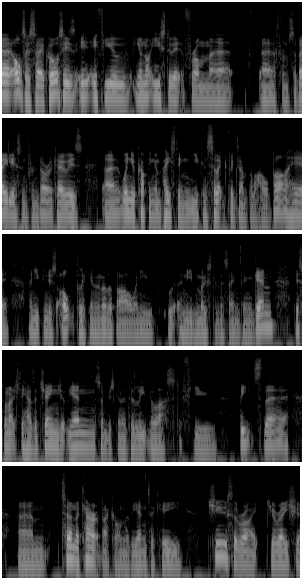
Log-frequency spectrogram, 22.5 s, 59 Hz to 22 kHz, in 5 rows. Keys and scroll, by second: 12.9 BackSpace, 17.5 Return.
